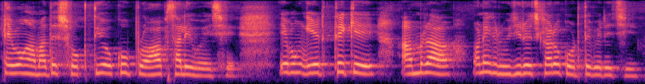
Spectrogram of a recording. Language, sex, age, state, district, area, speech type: Bengali, female, 45-60, West Bengal, Nadia, rural, spontaneous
